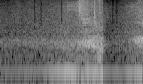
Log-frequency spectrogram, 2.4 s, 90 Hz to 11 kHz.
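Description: Ferrari 296 GTB's twin-turbo V6 approaching at speed with tyre noise, its sound swelling over about a second. It cuts off abruptly near the end as another pass begins to build.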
